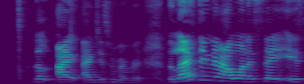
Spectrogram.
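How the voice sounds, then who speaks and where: A woman speaks very fast in a raised, projected voice, high-pitched with very wide pitch swings and a bright, sharp tone. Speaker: vlogger and hair stylist. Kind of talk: casual vlog talk. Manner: loud; animated.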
